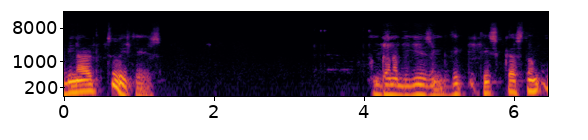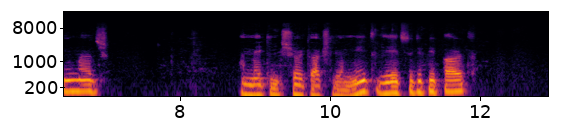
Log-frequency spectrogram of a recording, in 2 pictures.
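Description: A man speaks calmly into a close microphone, explaining in short bursts.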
